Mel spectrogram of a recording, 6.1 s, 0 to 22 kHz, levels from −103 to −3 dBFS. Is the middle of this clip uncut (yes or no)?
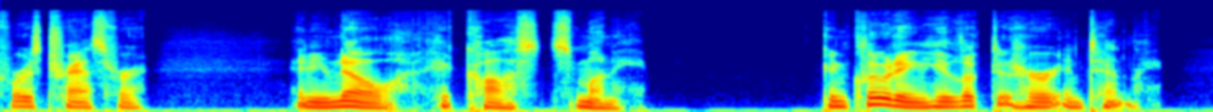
yes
